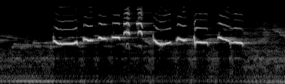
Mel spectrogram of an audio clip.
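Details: Oriental magpie-robin, basic song in the tight rolling ngeroll rapat style: one two-second burst of about a dozen quick, loud whistled notes, rising and dipping, over a faint low hum.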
